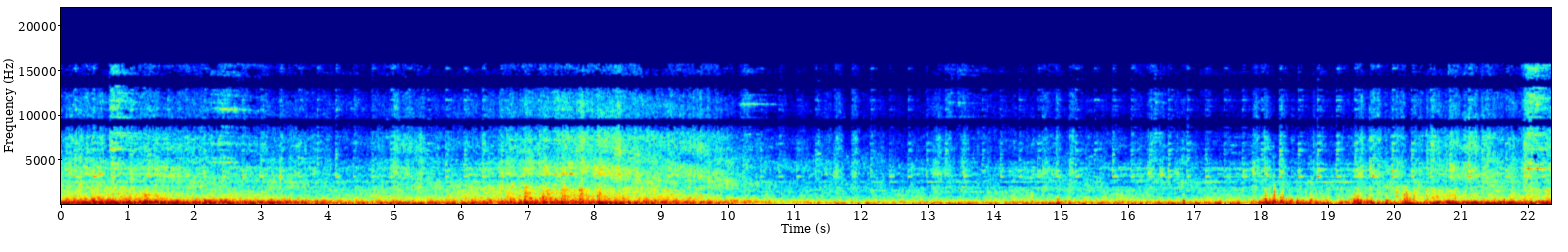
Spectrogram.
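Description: A freight train rumbles past close by, its wheels clattering on the rails.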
